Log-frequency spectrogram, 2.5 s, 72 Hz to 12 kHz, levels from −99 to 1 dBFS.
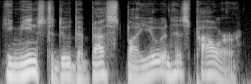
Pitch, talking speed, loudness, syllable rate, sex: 115 Hz, 260 wpm, -18 LUFS, 5.0 syllables/s, male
